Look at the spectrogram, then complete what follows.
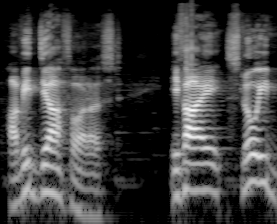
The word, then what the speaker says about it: Avidya: Avidya is not exactly magic, but something along that line. Again, it's pronounced as Avidya, Avidya Forest.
